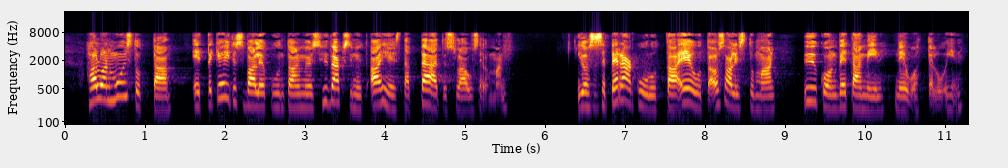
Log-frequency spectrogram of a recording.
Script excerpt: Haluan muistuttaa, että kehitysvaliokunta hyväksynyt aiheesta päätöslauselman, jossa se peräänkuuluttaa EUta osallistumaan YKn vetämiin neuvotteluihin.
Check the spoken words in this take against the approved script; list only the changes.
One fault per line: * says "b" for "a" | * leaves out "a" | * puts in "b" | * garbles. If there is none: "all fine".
* puts in "on myös"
